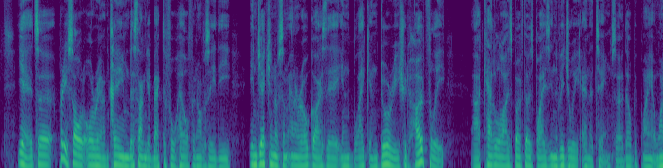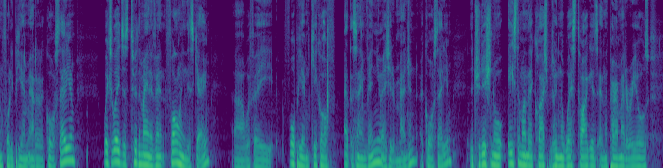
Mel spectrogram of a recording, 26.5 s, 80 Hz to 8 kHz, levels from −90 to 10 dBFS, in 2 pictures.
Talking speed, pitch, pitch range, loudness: 200 wpm, 110 Hz, 100-120 Hz, -30 LUFS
